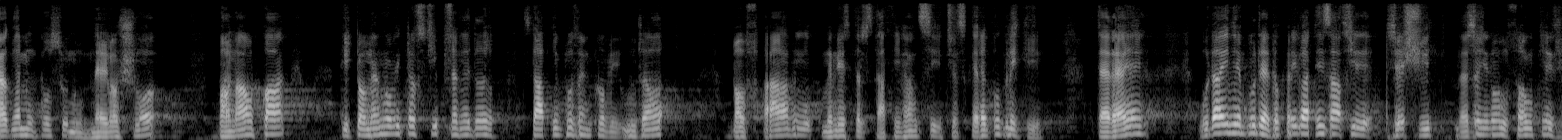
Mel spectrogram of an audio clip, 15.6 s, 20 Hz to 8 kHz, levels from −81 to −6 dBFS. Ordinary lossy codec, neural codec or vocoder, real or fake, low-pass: AAC, 48 kbps; codec, 16 kHz in and 24 kHz out, 0.6 kbps, FireRedTTS-2 codec; fake; 7.2 kHz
